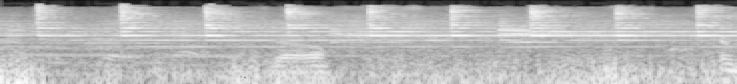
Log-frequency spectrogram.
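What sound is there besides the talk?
steam train coming into the station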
